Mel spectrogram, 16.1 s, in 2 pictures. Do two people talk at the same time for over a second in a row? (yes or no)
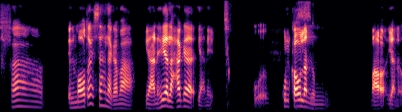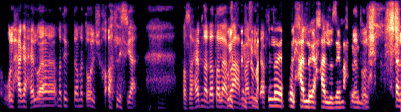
yes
